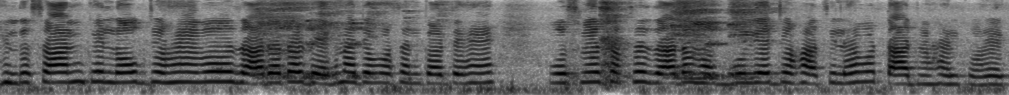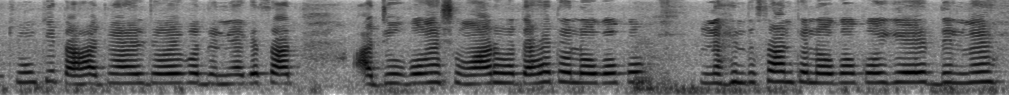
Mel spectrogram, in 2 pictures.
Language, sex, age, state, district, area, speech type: Urdu, female, 18-30, Delhi, Central Delhi, urban, spontaneous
